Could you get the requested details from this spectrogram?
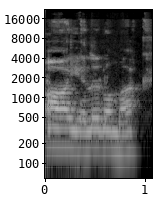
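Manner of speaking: put-on Irish accent. Giving an example of a word in use: Irish accent. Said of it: "Said with an Irish accent".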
